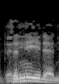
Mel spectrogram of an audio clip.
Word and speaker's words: Dunedin: Now you've got to go to Dundian. I always say it wrong. Whatever. – Dunedin. Yeah.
